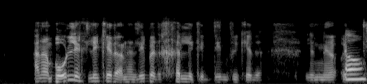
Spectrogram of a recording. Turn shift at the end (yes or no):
no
